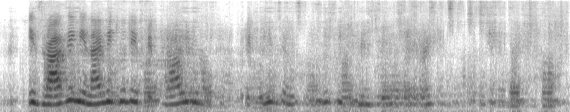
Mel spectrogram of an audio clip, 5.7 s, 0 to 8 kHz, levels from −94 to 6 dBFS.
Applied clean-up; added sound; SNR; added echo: neural separator model SepFormer DNS4.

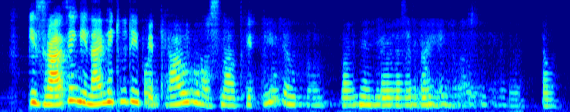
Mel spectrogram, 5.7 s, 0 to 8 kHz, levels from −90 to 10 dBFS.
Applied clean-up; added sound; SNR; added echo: neural mask model DeepFilterNet 3.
